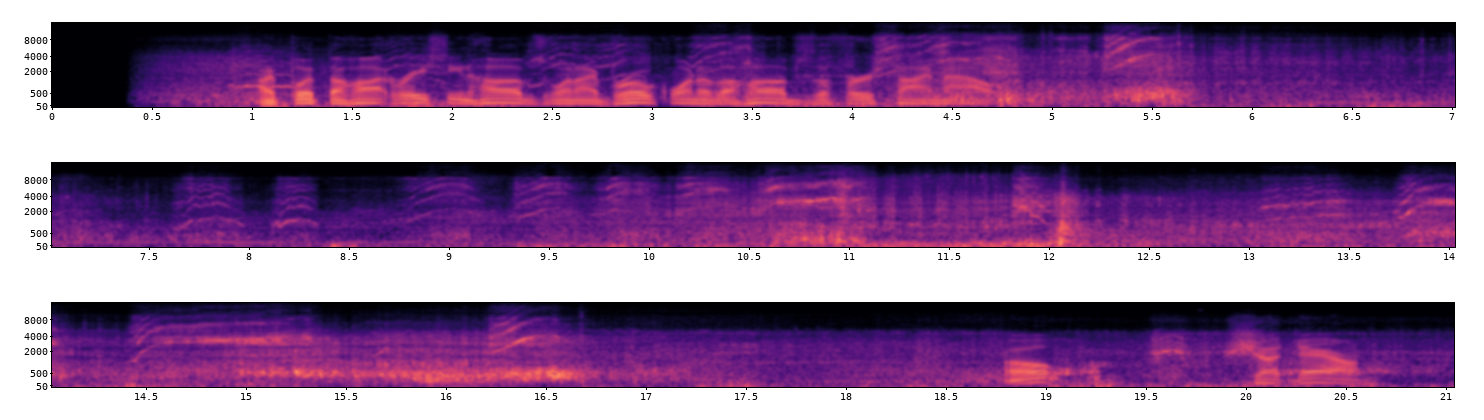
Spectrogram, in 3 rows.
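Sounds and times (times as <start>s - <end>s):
electric motors whining: 0.7s - 21.0s
toy truck landing thump: 11.9s - 12.4s.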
